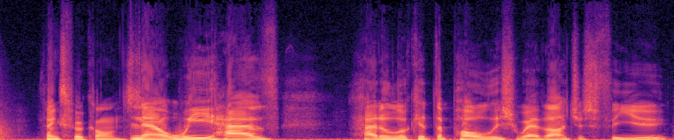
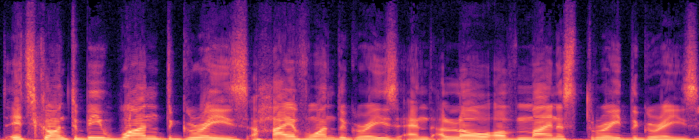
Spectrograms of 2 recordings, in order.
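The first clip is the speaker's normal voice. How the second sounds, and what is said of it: Put-on Polish accent sounding Russian. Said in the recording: “I've been working on a Polish accent over that song... It has not gone well... That's Russian... Say it in that accent.”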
